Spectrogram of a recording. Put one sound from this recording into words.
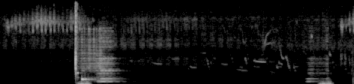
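A rifle fires with a loud crack that echoes briefly.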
